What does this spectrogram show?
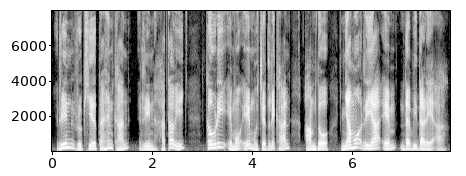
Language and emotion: Santali, neutral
